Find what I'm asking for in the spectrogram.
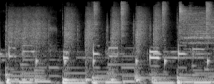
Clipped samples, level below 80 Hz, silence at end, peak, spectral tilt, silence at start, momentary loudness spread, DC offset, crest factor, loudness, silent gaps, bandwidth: under 0.1%; -22 dBFS; 0 s; 0 dBFS; -4 dB/octave; 0 s; 4 LU; under 0.1%; 14 dB; -14 LUFS; none; over 20 kHz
